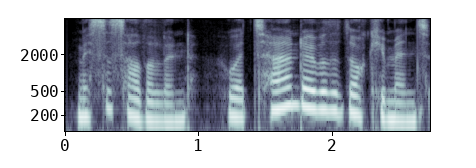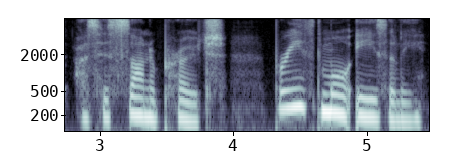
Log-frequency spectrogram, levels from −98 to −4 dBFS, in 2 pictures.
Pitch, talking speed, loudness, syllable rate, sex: 200 Hz, 165 wpm, -20 LUFS, 5.7 syllables/s, female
